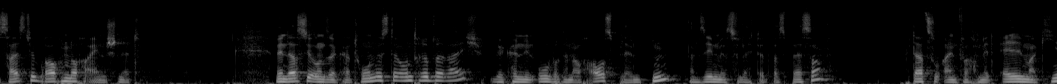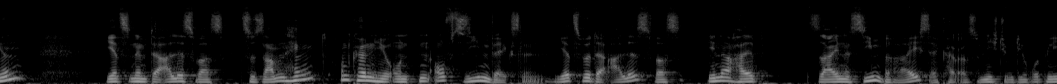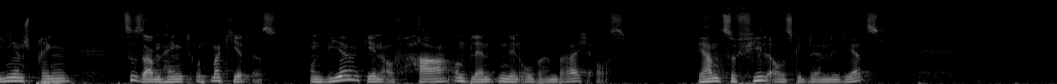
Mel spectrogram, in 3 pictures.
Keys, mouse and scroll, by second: 3.8 shift+middle click, 5.3 click, 7.6 shift+middle click, 15.2 click, 16.7-17.7 middle drag, 18.6 middle click, 19.6 middle click, 20.7 middle click, 21.6-23.6 middle drag, 25.3 h, 28.8 ctrl+z, 30.2 shift+middle click, 31.0-31.7 middle drag.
